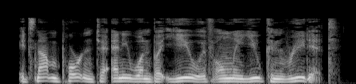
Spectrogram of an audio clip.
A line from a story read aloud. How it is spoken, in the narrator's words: says Dad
